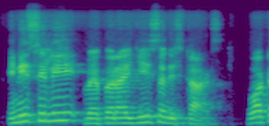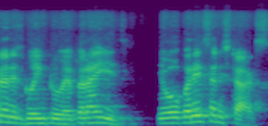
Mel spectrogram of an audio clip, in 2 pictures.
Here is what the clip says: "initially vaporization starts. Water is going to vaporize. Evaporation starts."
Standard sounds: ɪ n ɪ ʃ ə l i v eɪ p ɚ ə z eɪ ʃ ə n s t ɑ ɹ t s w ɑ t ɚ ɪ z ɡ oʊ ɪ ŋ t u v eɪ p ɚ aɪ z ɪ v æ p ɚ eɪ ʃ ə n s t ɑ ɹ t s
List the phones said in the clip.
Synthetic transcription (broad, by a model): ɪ n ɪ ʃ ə l i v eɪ p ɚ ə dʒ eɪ s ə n s t ɑ ɹ t s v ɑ t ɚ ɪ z ɡ oʊ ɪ ŋ t u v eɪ p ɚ aɪ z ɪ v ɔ p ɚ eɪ s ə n s t ɑ ɹ t s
